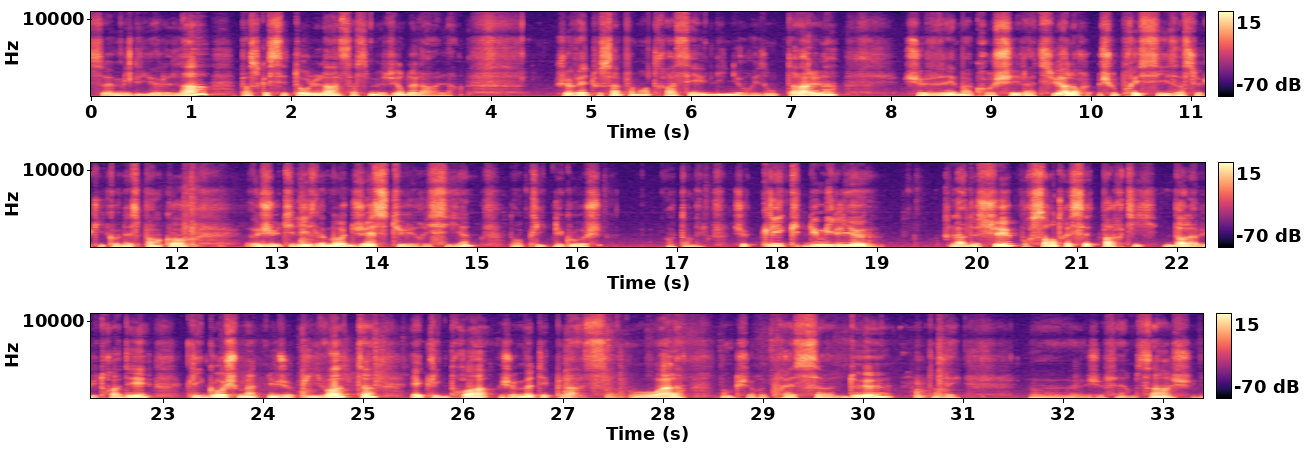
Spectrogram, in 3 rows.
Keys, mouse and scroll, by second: 5.7 click, 6.8-7.1 scroll up 1, 7.6 right click, 13.7 click, 15.1 click, 15.6-17.5 drag, 19.3 middle click, 21.4-25.6 drag, 25.6-28.1 right drag, 29.1 KP_1, 29.7 KP_2, 30.5 click, 32.5 click, 33.2 KP_2.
